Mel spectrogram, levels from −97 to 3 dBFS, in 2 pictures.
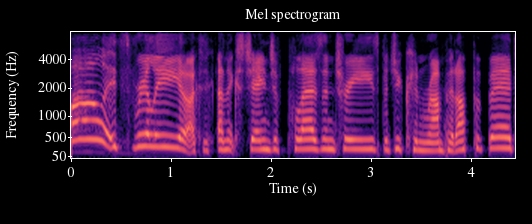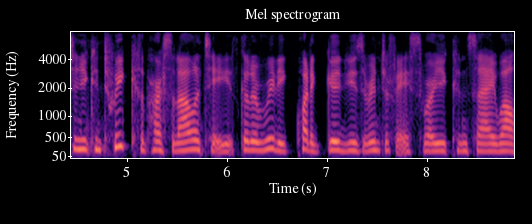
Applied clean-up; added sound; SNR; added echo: none; none; none; none.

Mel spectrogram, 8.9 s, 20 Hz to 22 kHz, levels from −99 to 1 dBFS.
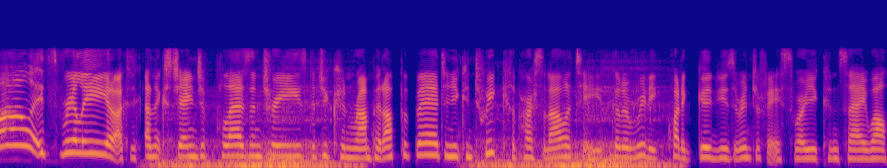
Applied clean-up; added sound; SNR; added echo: none; Animal; 3 dB; none.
